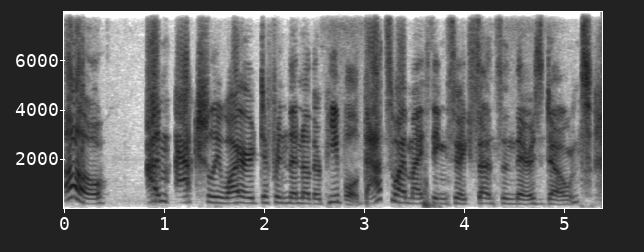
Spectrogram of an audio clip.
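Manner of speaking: ordinary delivery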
